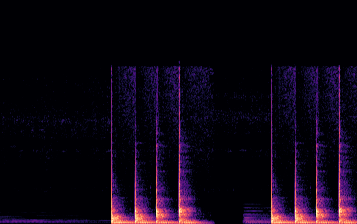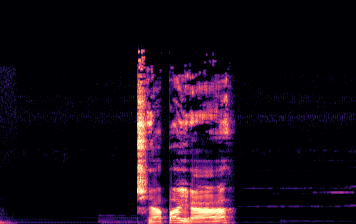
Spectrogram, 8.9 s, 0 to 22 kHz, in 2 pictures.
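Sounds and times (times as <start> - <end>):
firm knocking on a door: 1.4 - 2.7, 3.4 - 4.7
speech: 6.3 - 7.5.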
